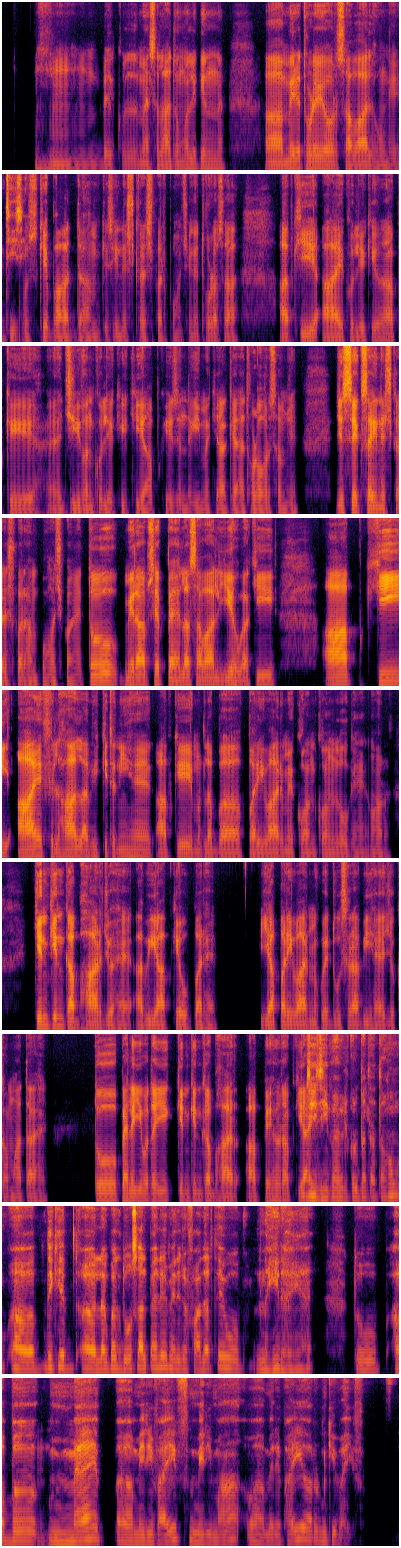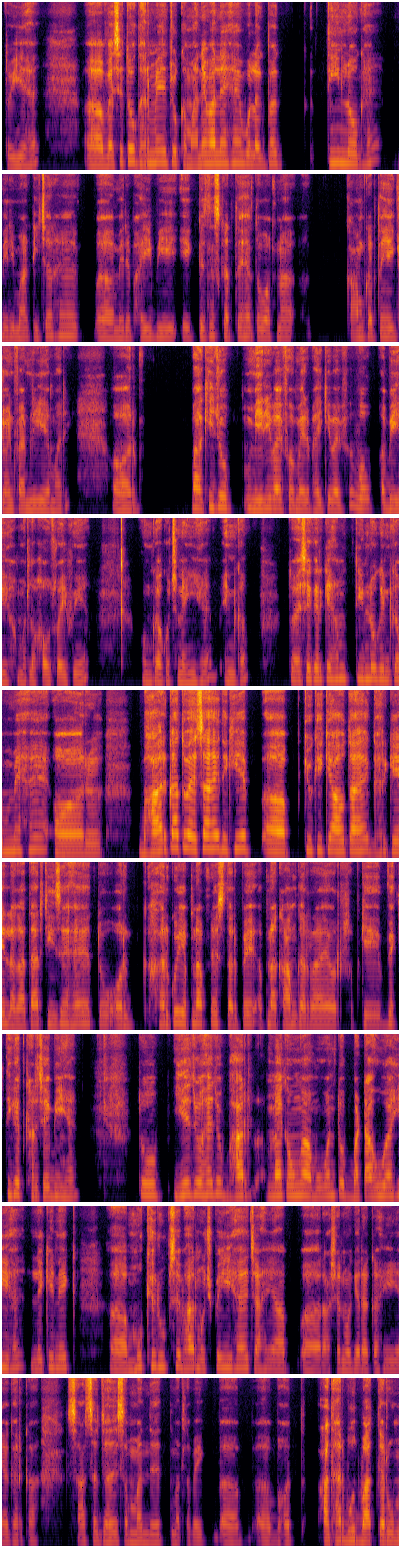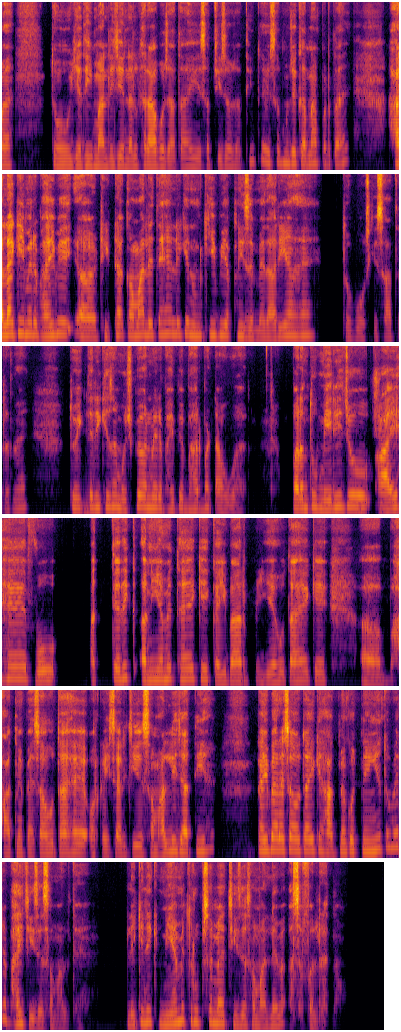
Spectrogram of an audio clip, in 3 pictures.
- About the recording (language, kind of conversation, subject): Hindi, advice, आय में उतार-चढ़ाव आपके मासिक खर्चों को कैसे प्रभावित करता है?
- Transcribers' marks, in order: tapping; in English: "फादर"; in English: "वाइफ"; in English: "वाइफ"; in English: "टीचर"; in English: "बिज़नेस"; in English: "जॉइन्ट फैमिली"; in English: "वाइफ"; in English: "वाइफ"; in English: "हाउसवाइफ"; in English: "इनकम"; in English: "इनकम"; other noise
